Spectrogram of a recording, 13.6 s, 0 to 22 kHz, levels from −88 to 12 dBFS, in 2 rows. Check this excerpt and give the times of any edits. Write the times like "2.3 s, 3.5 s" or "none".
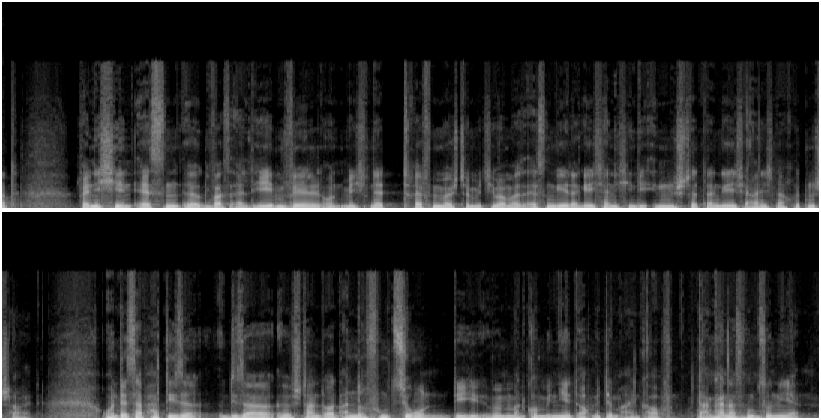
9.6 s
